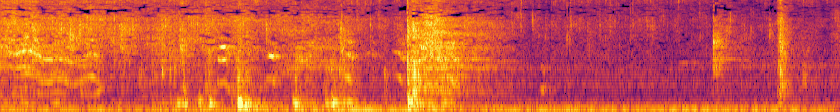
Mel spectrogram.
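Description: Water splashing from a bucket, in two loud splashes about two seconds apart, with a wavering, high laughing squeal over the first one.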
